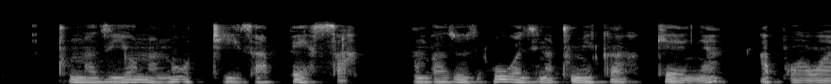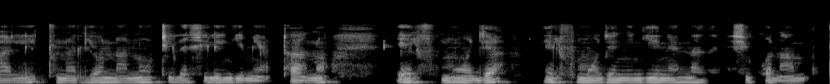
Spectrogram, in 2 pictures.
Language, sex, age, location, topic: Swahili, male, 18-24, Kisii, finance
